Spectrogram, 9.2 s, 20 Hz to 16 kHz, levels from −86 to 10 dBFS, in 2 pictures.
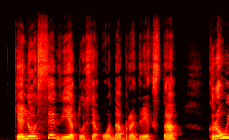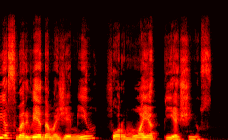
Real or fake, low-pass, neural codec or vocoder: real; 14.4 kHz; none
